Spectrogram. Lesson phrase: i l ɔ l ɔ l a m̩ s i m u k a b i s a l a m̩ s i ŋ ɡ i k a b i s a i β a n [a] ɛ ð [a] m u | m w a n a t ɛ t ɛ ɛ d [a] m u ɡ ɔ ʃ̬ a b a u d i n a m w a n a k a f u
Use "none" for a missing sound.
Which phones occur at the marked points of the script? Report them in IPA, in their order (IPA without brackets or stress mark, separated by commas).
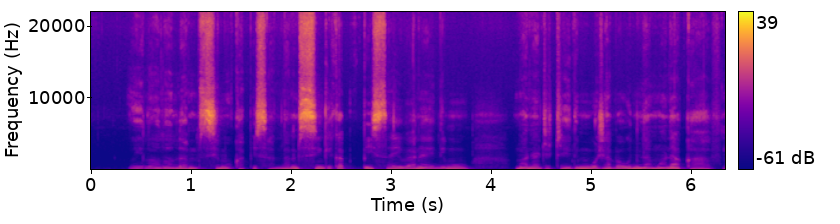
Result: a, i, i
